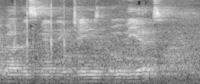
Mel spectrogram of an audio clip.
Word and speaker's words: Oviatt: this man named james oviatt uh not oviatt which sounds a little more sophisticated but oviatt that's how it's pronounced where he comes from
